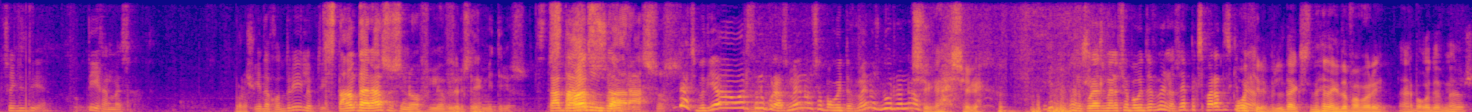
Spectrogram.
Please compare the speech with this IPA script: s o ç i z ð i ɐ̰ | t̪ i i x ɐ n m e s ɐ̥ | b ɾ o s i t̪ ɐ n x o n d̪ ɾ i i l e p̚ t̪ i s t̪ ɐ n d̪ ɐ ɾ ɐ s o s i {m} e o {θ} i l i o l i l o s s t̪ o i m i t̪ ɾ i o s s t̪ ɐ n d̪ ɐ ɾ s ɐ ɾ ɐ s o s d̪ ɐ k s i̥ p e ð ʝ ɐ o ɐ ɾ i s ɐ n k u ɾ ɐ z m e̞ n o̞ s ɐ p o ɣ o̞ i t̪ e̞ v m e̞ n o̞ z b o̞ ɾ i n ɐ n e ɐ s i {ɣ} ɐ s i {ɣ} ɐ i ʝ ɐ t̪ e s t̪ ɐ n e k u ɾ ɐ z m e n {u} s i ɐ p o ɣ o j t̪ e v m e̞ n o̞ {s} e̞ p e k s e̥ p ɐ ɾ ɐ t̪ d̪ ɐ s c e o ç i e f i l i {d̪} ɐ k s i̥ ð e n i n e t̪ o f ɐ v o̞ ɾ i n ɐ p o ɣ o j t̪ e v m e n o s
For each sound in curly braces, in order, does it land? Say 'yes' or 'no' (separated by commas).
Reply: no, no, yes, yes, no, yes, yes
